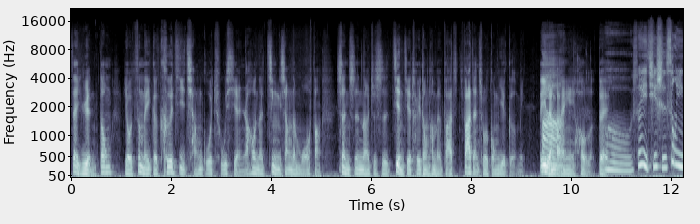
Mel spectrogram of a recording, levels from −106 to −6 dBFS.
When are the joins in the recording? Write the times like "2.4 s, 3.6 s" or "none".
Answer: 9.4 s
